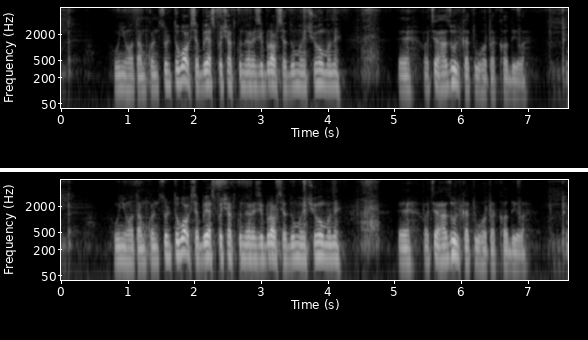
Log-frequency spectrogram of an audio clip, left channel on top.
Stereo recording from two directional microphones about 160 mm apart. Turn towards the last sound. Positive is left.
turn(degrees=0)  # may be behind; listen again after turning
